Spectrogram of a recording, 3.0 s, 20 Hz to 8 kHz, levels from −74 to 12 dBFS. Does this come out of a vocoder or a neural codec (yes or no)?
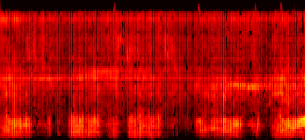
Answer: yes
